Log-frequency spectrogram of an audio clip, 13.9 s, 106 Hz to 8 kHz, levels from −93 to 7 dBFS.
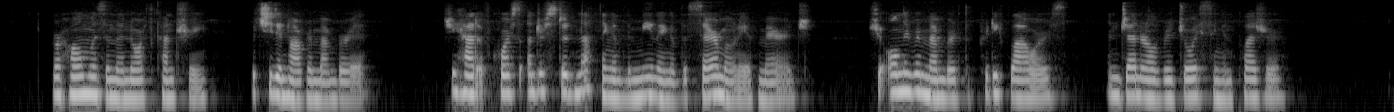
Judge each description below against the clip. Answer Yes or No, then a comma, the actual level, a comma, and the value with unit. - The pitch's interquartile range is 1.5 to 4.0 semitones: Yes, narrow, 2.6 semitones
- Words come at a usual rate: Yes, average, 165 wpm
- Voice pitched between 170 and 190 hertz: Yes, medium, 185 Hz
